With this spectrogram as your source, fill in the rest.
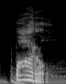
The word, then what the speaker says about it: bottle: Now remember, when it comes to the American accent, the two T's inside of bottle is pronounced with a D sound. So instead of bottle, it becomes bottle.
